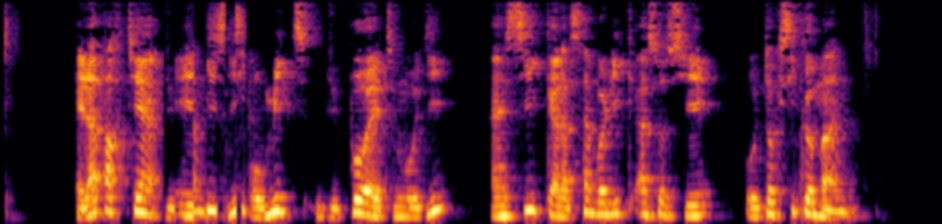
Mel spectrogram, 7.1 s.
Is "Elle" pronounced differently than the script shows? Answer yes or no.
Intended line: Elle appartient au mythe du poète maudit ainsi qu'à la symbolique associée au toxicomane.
no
